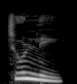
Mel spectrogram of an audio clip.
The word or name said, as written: ಚುಳ್ಳಿ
